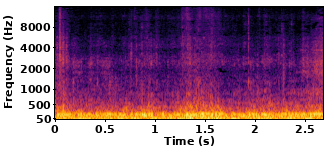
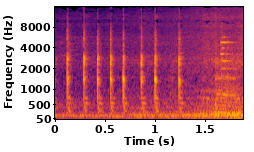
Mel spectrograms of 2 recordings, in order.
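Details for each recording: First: Mazda2 test-driven on rough road after replacing the broken rear suspension rubber stopper that caused clunking: steady low road rumble with no clunks or knocks from the rear; quiet rear suspension. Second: Mazda2 driven over rough roads: quick sharp knocks about seven a second from the rear suspension, whose torn rubber bump stop came loose and leaves nothing cushioning it.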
